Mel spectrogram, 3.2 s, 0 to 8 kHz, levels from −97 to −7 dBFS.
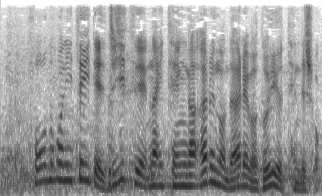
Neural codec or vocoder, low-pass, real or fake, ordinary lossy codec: none; 7.2 kHz; real; none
